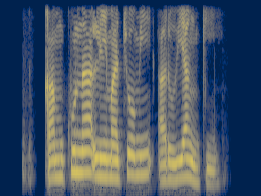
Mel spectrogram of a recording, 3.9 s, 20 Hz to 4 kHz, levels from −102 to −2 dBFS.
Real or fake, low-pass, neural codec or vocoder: real; 3.6 kHz; none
